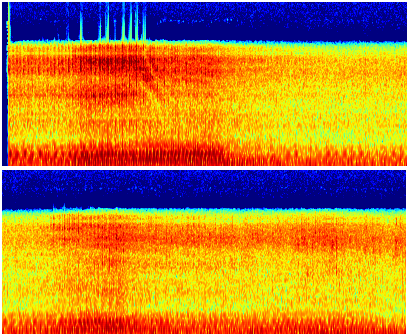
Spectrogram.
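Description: An engine running, swelling louder twice: about a second in and again around five seconds, where its pitch rises and then drops back.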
